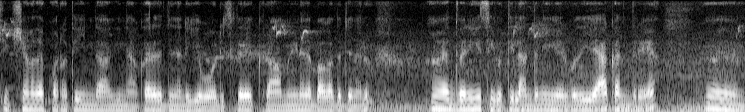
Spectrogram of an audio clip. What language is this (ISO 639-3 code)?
kan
